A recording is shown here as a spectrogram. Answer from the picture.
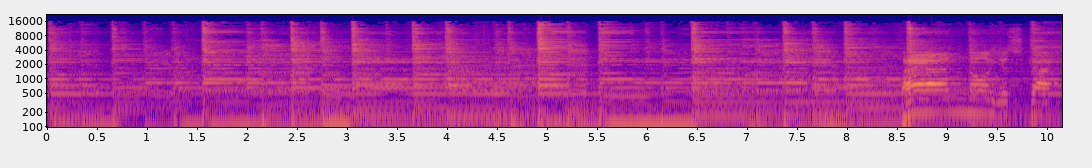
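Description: Acoustic guitar strummed in a steady rhythm, its chords ringing between the strokes, with a brief louder held note near the end.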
